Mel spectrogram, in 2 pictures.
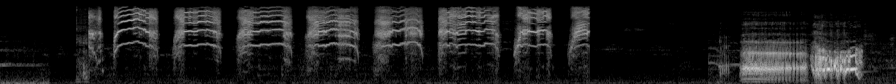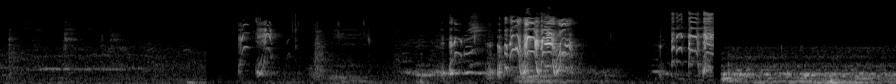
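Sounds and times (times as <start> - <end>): young animal squeaking calls: 0.8 - 5.9.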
